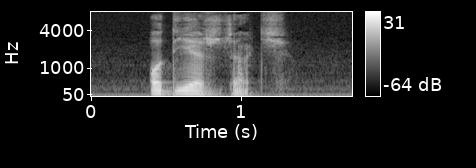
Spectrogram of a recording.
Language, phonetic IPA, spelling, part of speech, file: Polish, [ɔdʲˈjɛʒd͡ʒat͡ɕ], odjeżdżać, verb, Pl-odjeżdżać.ogg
